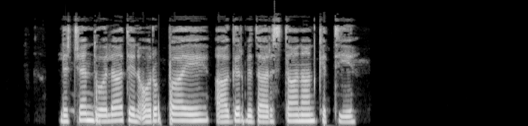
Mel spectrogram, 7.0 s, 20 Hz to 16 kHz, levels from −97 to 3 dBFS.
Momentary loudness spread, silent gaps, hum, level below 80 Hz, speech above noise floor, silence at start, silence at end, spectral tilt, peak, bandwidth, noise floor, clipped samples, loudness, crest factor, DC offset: 6 LU; none; none; -50 dBFS; over 79 dB; 0.8 s; 2.3 s; -4.5 dB/octave; 0 dBFS; 9.6 kHz; under -90 dBFS; under 0.1%; -12 LUFS; 14 dB; under 0.1%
